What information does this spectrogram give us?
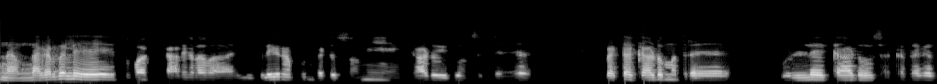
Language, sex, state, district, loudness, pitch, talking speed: Kannada, male, Karnataka, Chamarajanagar, -17 LUFS, 115 Hz, 110 wpm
